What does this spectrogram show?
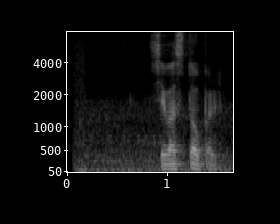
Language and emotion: Russian, neutral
